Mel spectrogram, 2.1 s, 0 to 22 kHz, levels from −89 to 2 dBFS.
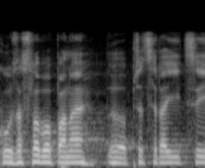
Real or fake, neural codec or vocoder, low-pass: real; none; 9.9 kHz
